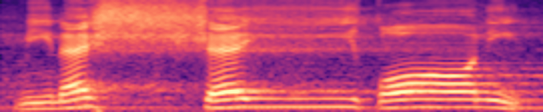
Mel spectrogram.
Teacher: suaranya jalan karena ada sifat rakhawah. Jangan baca minasyaita, bukan ta.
